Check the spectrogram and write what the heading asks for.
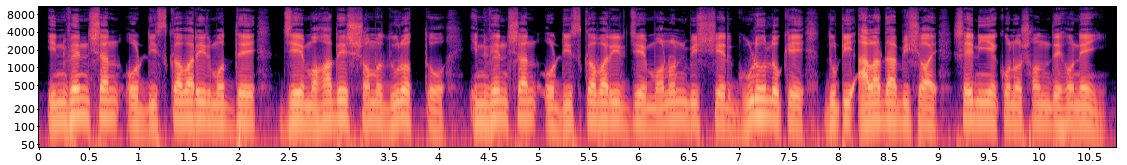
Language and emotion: Bengali, neutral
